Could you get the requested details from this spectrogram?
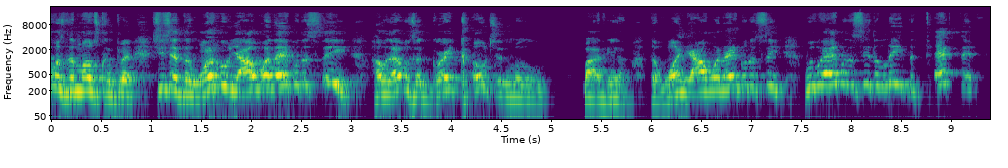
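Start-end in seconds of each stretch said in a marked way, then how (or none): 1.3-3.0 high, loud punch on "weren't able"; loud, raised, exaggerated stress on "weren't"; mock extra emphasis. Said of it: "Look at the extra emphasis". 6.0-9.3 fast, raised mimicry stressing "weren't able"; quick, exaggerated echo with "lead detective" pushed high; mock extra emphasis. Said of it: "Look at the extra emphasis".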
